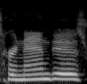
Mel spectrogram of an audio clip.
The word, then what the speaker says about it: Hernandez: But Well, the popular last names, Hernandez, Rodriguez, it's all with a Z. But in Spanish, it's pronounced like an S.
